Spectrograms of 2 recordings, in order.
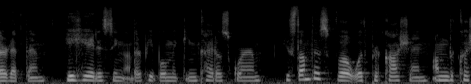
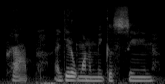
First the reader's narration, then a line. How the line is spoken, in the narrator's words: Saiki sighed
